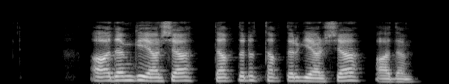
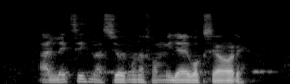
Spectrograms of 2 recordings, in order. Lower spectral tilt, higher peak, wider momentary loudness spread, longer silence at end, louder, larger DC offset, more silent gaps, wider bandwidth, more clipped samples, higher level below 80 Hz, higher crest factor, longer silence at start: second, -3.5 dB/octave vs -7 dB/octave; first, 0 dBFS vs -4 dBFS; about the same, 8 LU vs 9 LU; about the same, 0.35 s vs 0.25 s; first, -15 LUFS vs -25 LUFS; neither; first, 1.99-2.14 s, 3.68-3.74 s vs none; second, 8 kHz vs 11.5 kHz; neither; second, -66 dBFS vs -44 dBFS; about the same, 18 dB vs 20 dB; first, 0.9 s vs 0.4 s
